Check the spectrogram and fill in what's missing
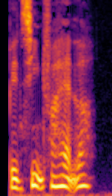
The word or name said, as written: benzinforhandler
